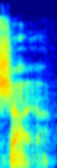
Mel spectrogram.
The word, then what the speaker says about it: Shia: I can't do it Shia LaBeouf Shia just Shia LaBeouf and he seems like he's on some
